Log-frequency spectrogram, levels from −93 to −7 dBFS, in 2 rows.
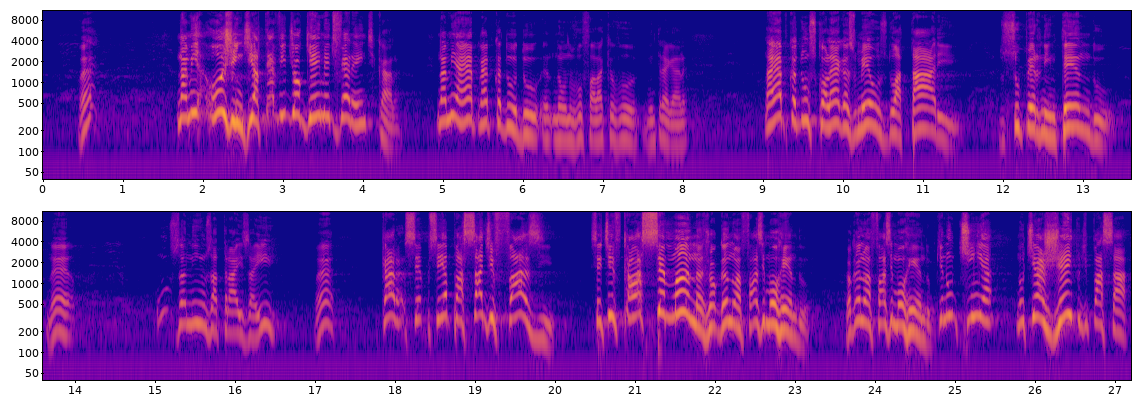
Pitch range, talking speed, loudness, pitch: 195-310 Hz, 165 wpm, -39 LUFS, 255 Hz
